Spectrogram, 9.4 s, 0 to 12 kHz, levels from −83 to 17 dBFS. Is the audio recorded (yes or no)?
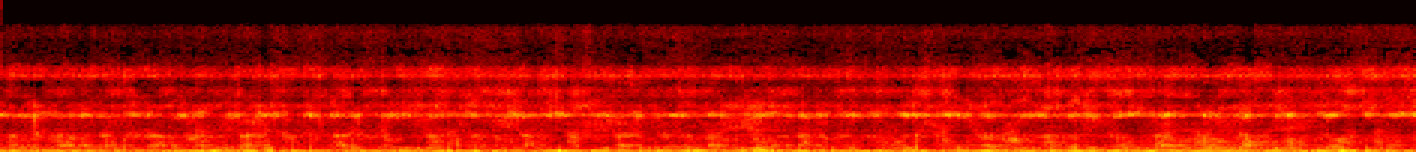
no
